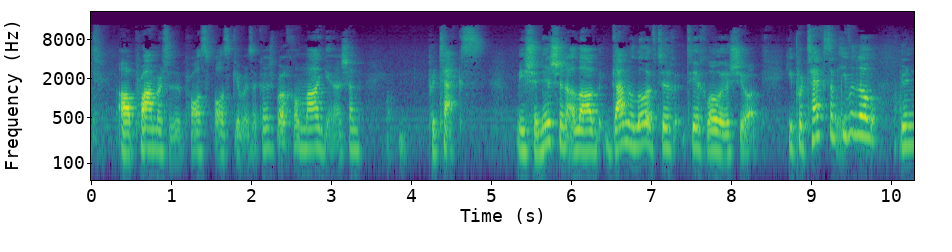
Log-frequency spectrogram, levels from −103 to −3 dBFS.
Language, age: English, 20-39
